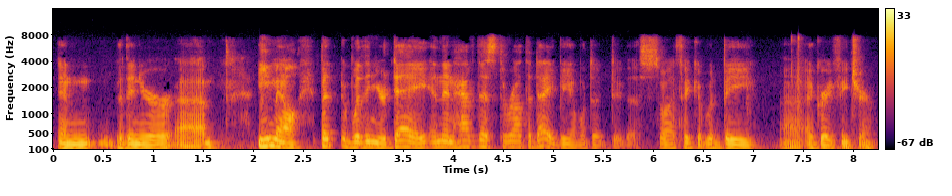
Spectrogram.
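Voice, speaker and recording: A man co-hosting a tech talk show, chatting casually and haltingly, rephrasing as he goes. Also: mid-range voice, gravelly, a little mellow, highs cut off. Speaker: show co-host. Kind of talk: casual conversation.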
